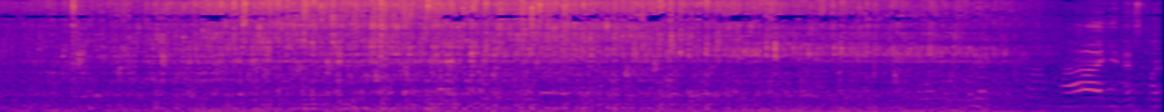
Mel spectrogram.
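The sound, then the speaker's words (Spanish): Gushing water from a spout where laundry was washed by hand in the past and still is, a steady loud rush that continues throughout, with a voice speaking over it. “Miren, en este chorro lavaban la ropa antiguamente y aún hay gente que lava la ropa aquí.”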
